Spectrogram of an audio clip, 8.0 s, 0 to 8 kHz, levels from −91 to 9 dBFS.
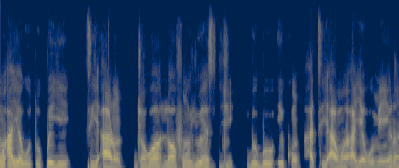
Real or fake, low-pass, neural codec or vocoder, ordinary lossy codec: real; 7.2 kHz; none; Opus, 24 kbps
